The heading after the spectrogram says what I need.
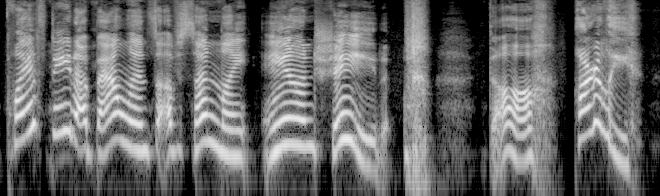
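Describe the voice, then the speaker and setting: Game villainess: very high, girlish, wildly swinging voice, bubbly plant-obsessed brat with a menacing, sardonic streak. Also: takes it slowly, dry recording, studio quality, heavily acted. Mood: sardonic, sulky, then gleeful, excited. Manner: childlike, gleeful, sardonic, swinging between chirpy and deadpan. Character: bubbly, bratty, menacing young plant-girl supervillain. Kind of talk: video game character voice lines.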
